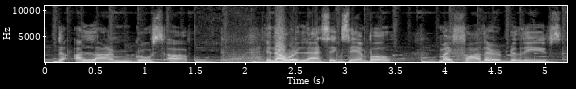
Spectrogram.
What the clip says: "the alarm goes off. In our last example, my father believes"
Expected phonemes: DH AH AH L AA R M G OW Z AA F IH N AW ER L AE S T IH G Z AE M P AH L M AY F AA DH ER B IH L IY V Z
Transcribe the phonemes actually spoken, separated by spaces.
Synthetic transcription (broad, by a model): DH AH AH L AA R M G OW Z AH P IH N AW ER L AE S T IH G Z AE M P AH L M AY F AA DH ER B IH L IY V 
